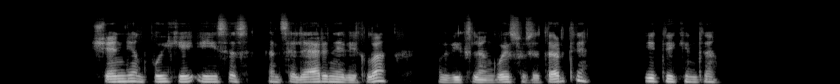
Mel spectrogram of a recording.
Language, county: Lithuanian, Telšiai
